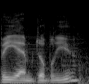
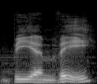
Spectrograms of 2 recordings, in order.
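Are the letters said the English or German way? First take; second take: English; German. First: The letters are named with English letter sounds. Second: The letters are named with German letter sounds. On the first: The speaker calls it wrong. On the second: The speaker calls it right.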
